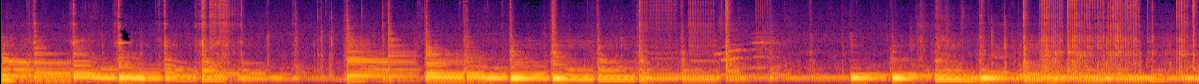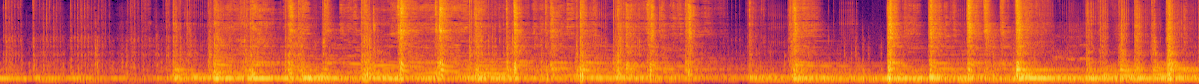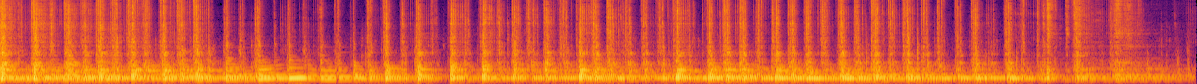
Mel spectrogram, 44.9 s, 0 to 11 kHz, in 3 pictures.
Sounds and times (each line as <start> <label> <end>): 0.0 changing his guitar strings 44.9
